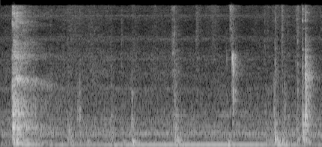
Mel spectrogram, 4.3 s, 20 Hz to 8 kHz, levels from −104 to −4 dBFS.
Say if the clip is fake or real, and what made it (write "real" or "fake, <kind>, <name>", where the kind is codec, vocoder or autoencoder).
real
